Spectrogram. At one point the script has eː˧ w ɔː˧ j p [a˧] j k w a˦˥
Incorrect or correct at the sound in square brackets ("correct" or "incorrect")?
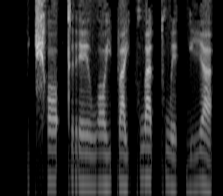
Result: correct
